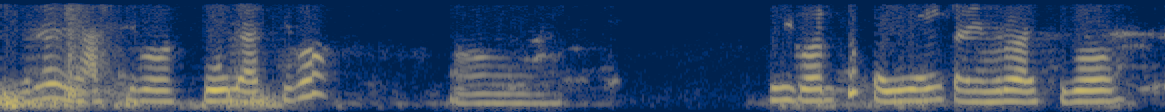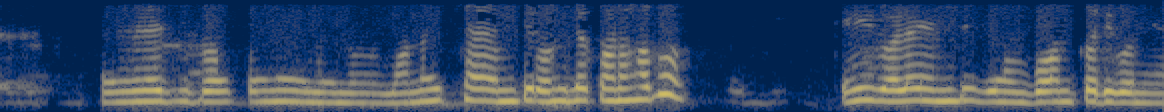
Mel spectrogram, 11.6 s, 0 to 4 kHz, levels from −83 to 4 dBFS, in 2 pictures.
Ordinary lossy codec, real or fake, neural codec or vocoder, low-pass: AAC, 24 kbps; real; none; 3.6 kHz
